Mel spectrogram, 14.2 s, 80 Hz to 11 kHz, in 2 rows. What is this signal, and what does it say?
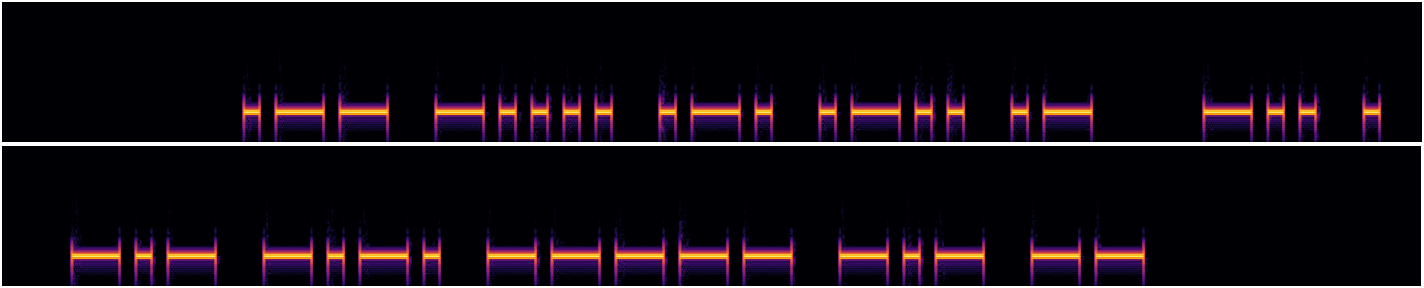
Morse code, heard as a keyed tone, about 15 wpm, 700 Hz. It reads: W6RLA DE KC0KM
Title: USA Callsign DE Callsign - 5 Characters - 15wpm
